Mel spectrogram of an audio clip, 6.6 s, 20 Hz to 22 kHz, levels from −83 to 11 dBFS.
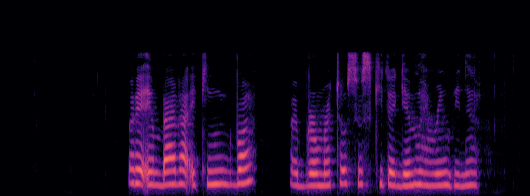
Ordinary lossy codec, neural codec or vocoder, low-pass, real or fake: none; autoencoder, 22.05 kHz, a latent of 192 numbers a frame, VITS, trained on one speaker; 7.2 kHz; fake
